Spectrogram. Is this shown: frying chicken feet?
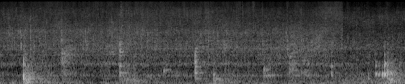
yes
